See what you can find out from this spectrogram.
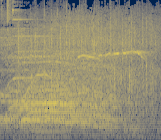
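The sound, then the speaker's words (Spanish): A live comedy show audience applauds and cheers, with whoops rising above a thick, sustained wash of clapping that swells early and then slowly eases. “Pido un fuerte aplauso para Datos de Protección a Testigos.”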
